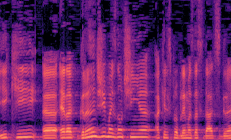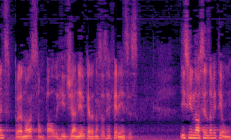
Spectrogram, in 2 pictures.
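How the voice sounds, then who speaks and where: A somewhat breathy man with a Minas Gerais accent, fairly high pitch, very wide pitch swings and a fairly quick pace. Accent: mineiro (Minas Gerais). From Minas Gerais, Brazil. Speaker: conference speaker. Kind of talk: presentation talk. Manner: hesitant, many fillers.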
